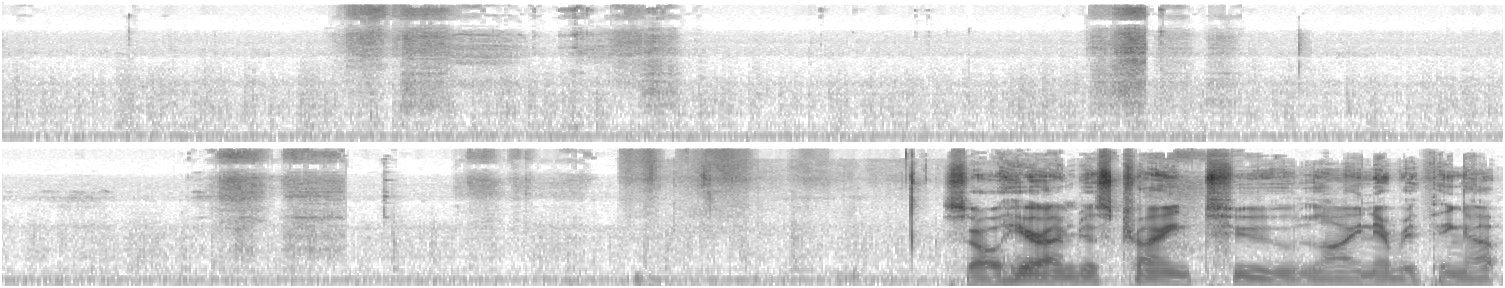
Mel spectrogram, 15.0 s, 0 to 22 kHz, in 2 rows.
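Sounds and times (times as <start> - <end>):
faint low hum: 0.0 - 15.0
soft rustles: 9.8 - 12.2.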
